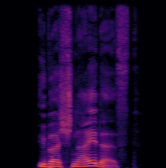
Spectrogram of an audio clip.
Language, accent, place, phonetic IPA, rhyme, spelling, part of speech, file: German, Germany, Berlin, [yːbɐˈʃnaɪ̯dəst], -aɪ̯dəst, überschneidest, verb, De-überschneidest.ogg
- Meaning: inflection of überschneiden: 1. second-person singular present 2. second-person singular subjunctive I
